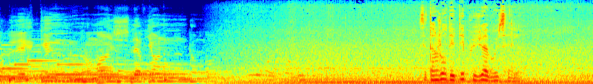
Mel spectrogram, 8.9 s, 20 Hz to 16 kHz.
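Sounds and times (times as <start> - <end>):
speech: 0.2 - 1.0, 1.7 - 3.0, 6.3 - 8.0
low droning motor of a small tour boat on a canal: 3.1 - 8.8
hissing wash of water from a boat on a canal: 3.2 - 8.8.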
